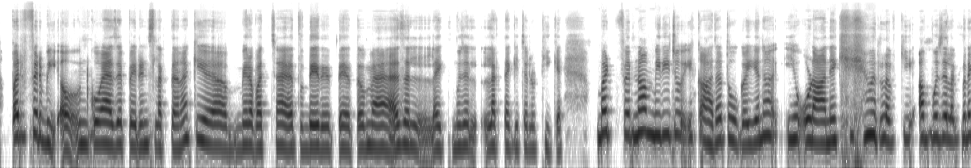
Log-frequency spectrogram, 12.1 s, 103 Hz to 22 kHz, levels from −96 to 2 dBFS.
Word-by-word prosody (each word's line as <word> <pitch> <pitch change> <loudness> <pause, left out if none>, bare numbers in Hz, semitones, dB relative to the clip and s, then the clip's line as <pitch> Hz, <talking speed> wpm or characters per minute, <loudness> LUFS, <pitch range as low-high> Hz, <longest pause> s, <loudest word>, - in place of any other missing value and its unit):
पर 280 +1 +4
फिर 290 0 0
भी 225 -3 -1
अ, - - +1
उनको 220 +3 +1
एज़ 220 -1 +4
अ - - +1
पेरेंट्स 210 +1 -2
लगता 200 0 -4
है 195 - -1
ना 260 - 0
कि 260 -2 +1
अ, 210 -3 +2
मेरा 210 +2 -2
बच्चा 200 +1 -4
है 195 -1 +3
तो 195 0 -11
दे 205 +1 +4
देते 195 0 -3
हैं। 195 -1 0
तो 200 0 0
मैं 200 -1 +2
एज़ 210 +3 +1
अ - - +3
लाइक 195 -1 -4
मुझे 205 +1 -2
लगता 210 0 -5
है - - -7
कि 200 - -9
चलो 195 -1 -7
ठीक 200 -5 -12
है। 180 - -4 0.5
बट 320 +1 +3
फिर 300 0 0
ना 325 +4 +5
मेरी 300 -1 +3
जो - - -3
एक - - -7
आदत 245 +4 -1
हो 250 -2 +1
गई 215 +1 -1
है 240 - +3
ना 290 +3 +1 0.2
ये 260 0 +2
उड़ाने 240 -1 +4
की 290 - -6 0.2
मतलब 265 -5 +3
कि 265 - -7
अब 275 0 +1
मुझे 275 0 +1
लगता 255 +1 -3
है - - -2
220 Hz, 255 wpm, -23 LUFS, 200-265 Hz, 0.5 s, ना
